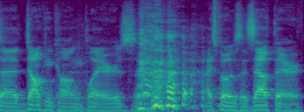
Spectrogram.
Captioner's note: laughs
